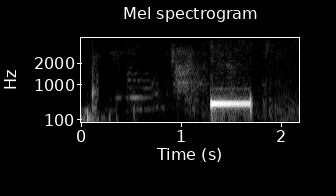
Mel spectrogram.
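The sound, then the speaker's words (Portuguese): Ringing tone of an outgoing telephone call: a single short, steady mid-pitched beep with faint voices and small noises around it. “Tá ligando aqui.”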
